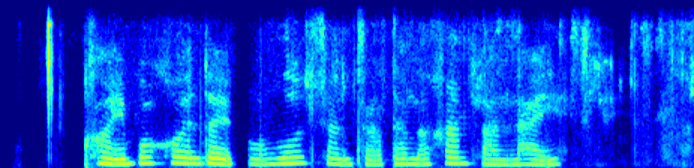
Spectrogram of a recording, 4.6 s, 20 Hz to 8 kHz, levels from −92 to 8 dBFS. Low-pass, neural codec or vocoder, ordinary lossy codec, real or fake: 7.2 kHz; codec, 24 kHz, 0.9 kbps, WavTokenizer, medium speech release version 2; Opus, 16 kbps; fake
